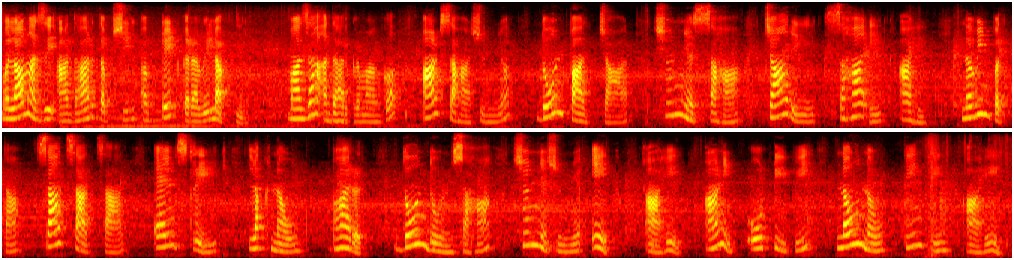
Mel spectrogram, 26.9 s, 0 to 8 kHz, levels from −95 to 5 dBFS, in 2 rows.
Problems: none marked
